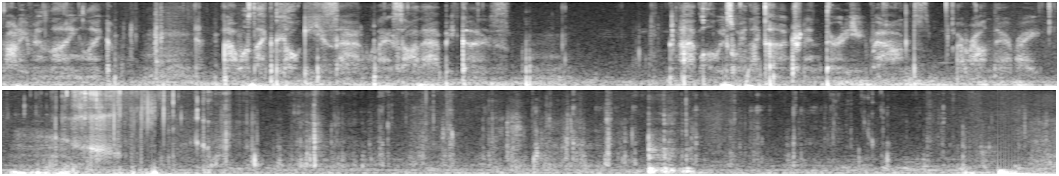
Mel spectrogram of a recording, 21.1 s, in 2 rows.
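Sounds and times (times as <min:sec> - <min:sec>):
crunchy food chewing: 0:10.4 - 0:20.2.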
